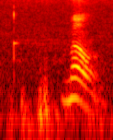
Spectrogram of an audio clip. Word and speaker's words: mão: Mão. Hand. Mão's a little bit difficult to pronounce for beginners because of this nasal sound, um.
